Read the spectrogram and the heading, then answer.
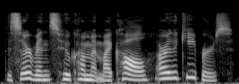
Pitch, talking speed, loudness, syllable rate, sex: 230 Hz, 250 wpm, -16 LUFS, 5.9 syllables/s, female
